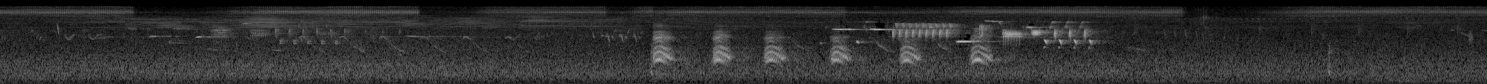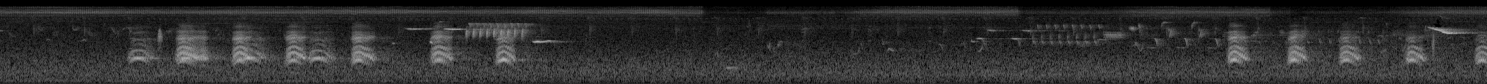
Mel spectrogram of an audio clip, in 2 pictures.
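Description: A bird sings three bouts of quick, sharp, repeated notes, about ten seconds apart, over a steady high-pitched insect drone.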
